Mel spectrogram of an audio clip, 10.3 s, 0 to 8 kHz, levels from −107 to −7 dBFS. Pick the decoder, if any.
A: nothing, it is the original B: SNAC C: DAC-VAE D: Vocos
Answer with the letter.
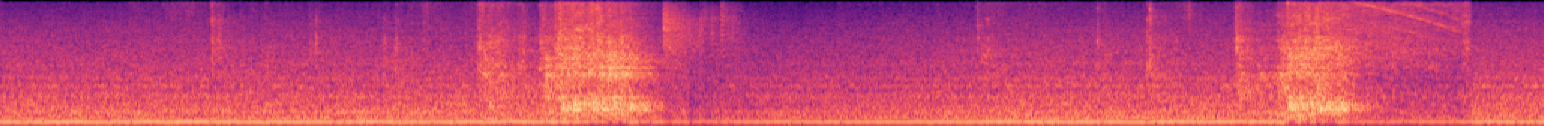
D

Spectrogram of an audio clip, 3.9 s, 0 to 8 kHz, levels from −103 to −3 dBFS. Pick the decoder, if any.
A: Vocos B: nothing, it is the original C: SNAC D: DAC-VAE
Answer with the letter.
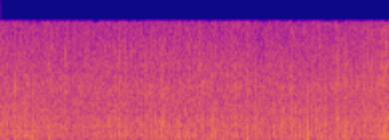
B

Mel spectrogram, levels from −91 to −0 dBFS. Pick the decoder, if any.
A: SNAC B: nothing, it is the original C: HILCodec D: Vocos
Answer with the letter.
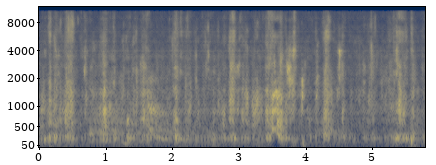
D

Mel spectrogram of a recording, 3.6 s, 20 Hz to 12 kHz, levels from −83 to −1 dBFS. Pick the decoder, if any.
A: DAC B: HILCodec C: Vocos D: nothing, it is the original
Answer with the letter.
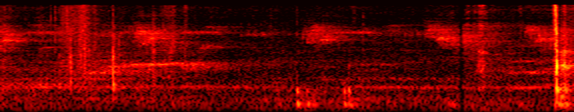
C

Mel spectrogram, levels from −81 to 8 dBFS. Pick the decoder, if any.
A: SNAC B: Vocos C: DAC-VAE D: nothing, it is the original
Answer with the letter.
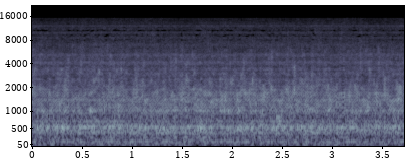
B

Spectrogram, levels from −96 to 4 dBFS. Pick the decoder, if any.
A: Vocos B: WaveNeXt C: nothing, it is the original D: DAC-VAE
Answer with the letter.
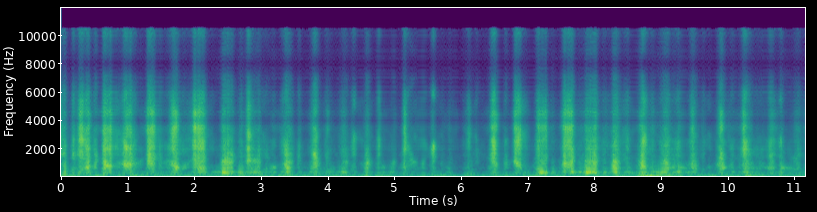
A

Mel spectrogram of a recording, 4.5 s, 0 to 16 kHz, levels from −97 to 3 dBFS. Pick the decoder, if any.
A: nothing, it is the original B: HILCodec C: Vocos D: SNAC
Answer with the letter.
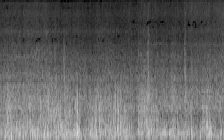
A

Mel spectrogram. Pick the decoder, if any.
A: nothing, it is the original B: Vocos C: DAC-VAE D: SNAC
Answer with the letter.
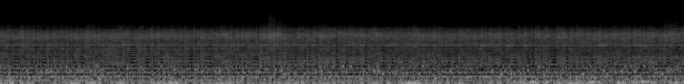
B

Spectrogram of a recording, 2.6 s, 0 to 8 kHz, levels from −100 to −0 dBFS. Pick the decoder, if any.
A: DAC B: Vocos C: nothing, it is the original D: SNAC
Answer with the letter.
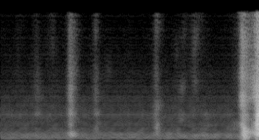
B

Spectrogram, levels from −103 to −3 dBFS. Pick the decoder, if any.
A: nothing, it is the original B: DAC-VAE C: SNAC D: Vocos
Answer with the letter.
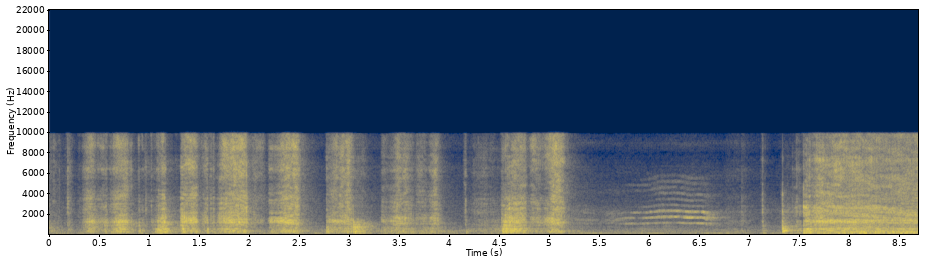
D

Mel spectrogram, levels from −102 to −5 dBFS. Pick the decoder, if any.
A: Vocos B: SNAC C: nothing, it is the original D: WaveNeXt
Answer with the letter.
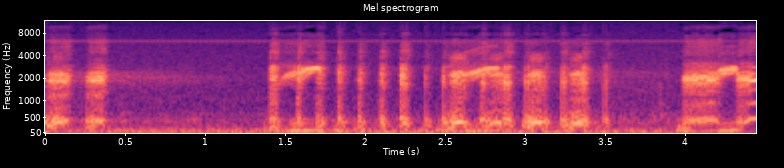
A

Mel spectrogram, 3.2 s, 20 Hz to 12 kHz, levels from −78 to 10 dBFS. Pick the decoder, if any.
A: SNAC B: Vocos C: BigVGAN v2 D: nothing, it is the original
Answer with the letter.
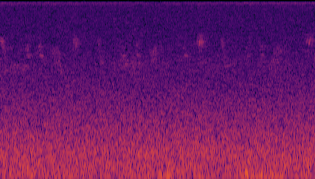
D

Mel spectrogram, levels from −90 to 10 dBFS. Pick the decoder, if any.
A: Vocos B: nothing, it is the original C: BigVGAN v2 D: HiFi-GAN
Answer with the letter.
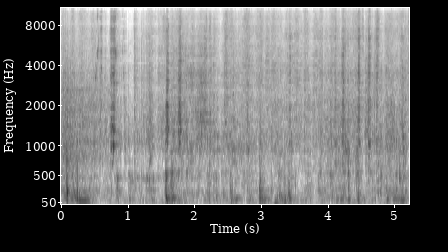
B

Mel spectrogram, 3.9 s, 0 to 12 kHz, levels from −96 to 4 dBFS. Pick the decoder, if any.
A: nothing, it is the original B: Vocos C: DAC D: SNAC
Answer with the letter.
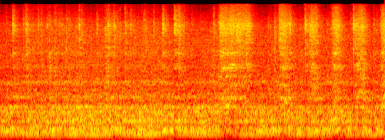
B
